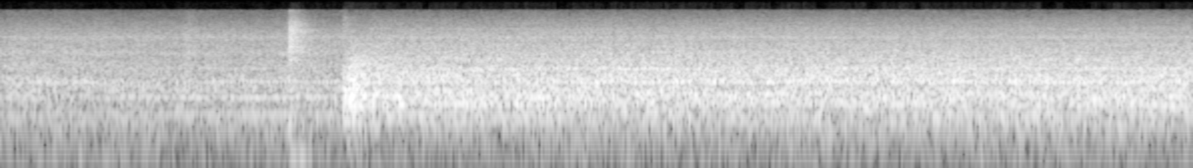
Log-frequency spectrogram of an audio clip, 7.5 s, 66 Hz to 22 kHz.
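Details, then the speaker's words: K&T milling machine spindle stepping up from 638 to 1130 rpm: steady whir with clean gear mesh tones and one brief clunk at the speed change. Smooth and healthy. "so you can see that the columns and the machine itself is actually running it's running good it sounds nice and I think we're good"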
